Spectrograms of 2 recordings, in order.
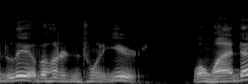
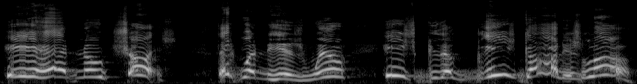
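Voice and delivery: high, strained voice close to crying; a catch of real tears as he pleads; tearful preaching; slower than usual. Real, not acted. Preacher near tears telling the congregation God is love, high and crying. Preacher overcome mid-sermon.

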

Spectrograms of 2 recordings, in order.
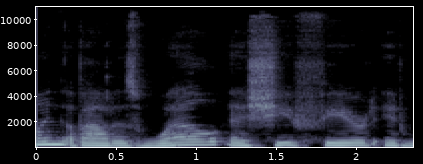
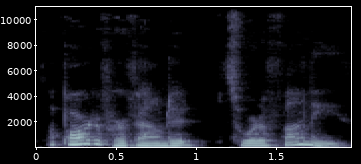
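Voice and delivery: plain reading voice

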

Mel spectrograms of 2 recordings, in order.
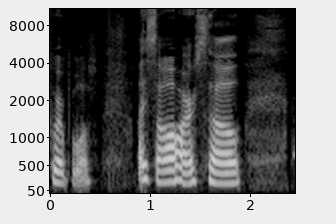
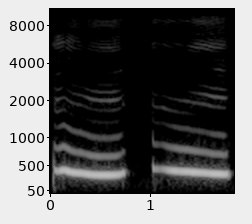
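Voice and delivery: much higher, softer imitated whimper; dog whining; 10 semitones higher, 7 dB quieter than usual. Dog waiting up late, imitated high soft whine. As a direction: whimper like a needy puppy at night. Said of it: "he'd be whining".

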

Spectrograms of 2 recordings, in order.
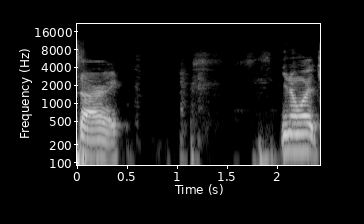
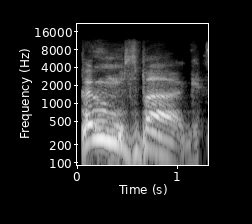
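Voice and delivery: mock British place name; 3 semitones higher, 5 dB louder than usual. Playing with silly town names.

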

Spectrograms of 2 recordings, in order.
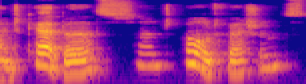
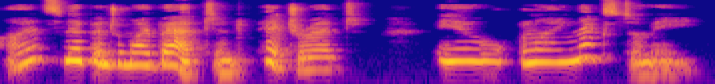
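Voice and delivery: higher, hesitant and earnest; tender angel confession; 7 semitones higher than usual. A narrator's reading. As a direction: offer yourself shyly, voice pitched up. Aziraphale's confession.

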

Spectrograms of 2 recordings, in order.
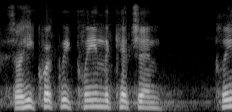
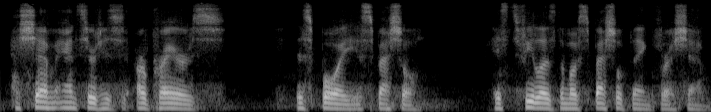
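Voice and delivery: softer, hushed sincerity; tender; 6 dB quieter than usual. Acted. Baal Shem Tov honouring the boy's prayer, tender. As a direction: let it settle gently, with reverence.

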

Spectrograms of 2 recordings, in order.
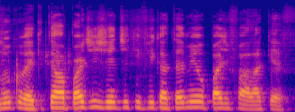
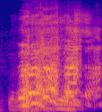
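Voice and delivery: laughing plea; 12 semitones higher than usual. Retold or imitated. Retold plea to girlfriend.

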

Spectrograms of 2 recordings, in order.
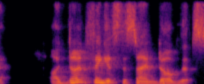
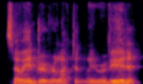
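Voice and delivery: ordinary talk

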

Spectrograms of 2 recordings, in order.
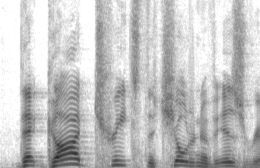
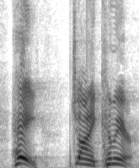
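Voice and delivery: put-on loud, higher call to a child; yelling parent; 7 semitones higher, 10 dB louder than usual. Parent calling Johnny, mock yelling. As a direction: holler for a kid who ignores you. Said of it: "the parents that are like".

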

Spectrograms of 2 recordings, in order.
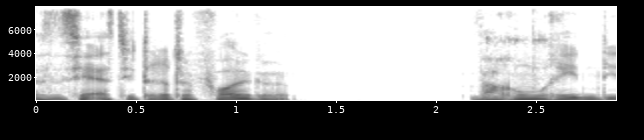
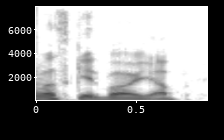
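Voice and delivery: ordinary talk, nothing marked

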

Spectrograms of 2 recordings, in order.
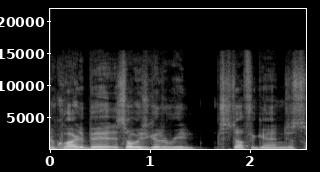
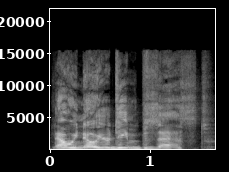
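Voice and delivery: higher exclaiming retake; 11 semitones higher, 11 dB louder than usual. A narrator's reading. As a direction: exclaim it up high, accusing. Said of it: "I'm sorry".

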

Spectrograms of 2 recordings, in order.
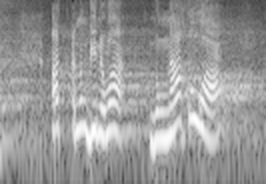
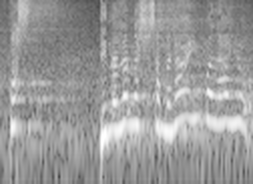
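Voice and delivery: usual speaking voice

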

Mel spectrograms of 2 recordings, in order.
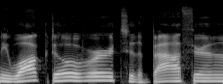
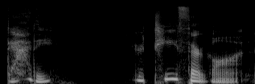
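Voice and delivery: soft, hushed news; children quietly telling daddy his teeth are gone; 11 dB quieter than usual. Acted. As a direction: break it gently, lowered voice. Kids break bad news.

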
